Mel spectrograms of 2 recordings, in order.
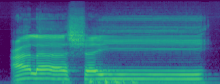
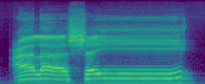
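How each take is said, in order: First: The final glottal catch is released softly. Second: The final glottal catch is pushed with emphasis. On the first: "tanpa naber" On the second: "Pakai naber"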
